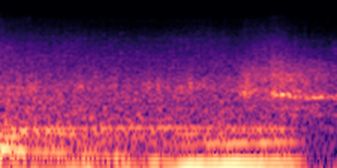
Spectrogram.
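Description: An old car's engine running steadily at low speed as it drives over cobblestones, with tyre rumble from the cobbled road.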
